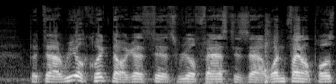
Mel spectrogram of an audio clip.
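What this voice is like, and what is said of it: Usual voice. Nothing is said of it.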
